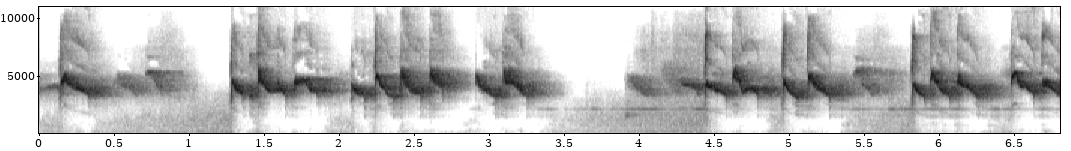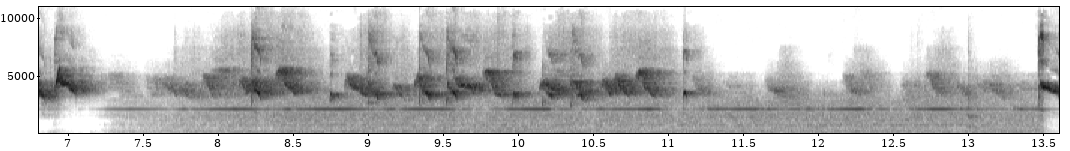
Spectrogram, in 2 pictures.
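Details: Singapore, 29 March 2023, warm and humid with sudden showers: a Malaysian Oriental white-eye (mata puteh) in buka sing. Sustained, high, rippling twitter in repeated phrases, with a steady faint tone and background hiss in the later half.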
